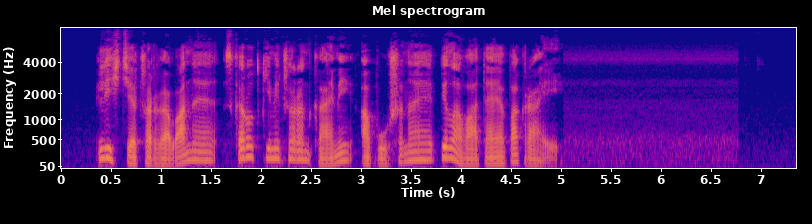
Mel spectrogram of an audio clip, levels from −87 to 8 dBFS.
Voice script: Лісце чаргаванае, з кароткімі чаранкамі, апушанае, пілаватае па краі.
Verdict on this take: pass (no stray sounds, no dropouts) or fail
pass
